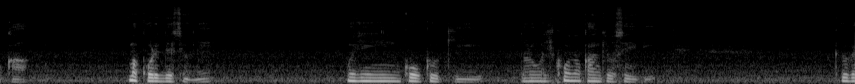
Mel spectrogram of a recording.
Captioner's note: drone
